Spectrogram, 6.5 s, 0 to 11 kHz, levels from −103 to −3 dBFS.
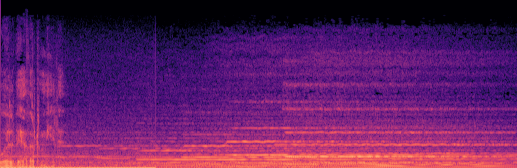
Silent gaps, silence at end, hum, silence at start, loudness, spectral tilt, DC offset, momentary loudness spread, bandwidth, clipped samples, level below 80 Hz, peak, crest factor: none; 0 s; none; 0 s; -29 LUFS; -7 dB/octave; under 0.1%; 10 LU; 9.4 kHz; under 0.1%; -36 dBFS; -10 dBFS; 16 dB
